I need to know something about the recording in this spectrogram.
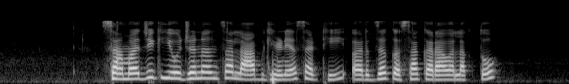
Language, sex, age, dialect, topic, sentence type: Marathi, female, 36-40, Standard Marathi, banking, question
